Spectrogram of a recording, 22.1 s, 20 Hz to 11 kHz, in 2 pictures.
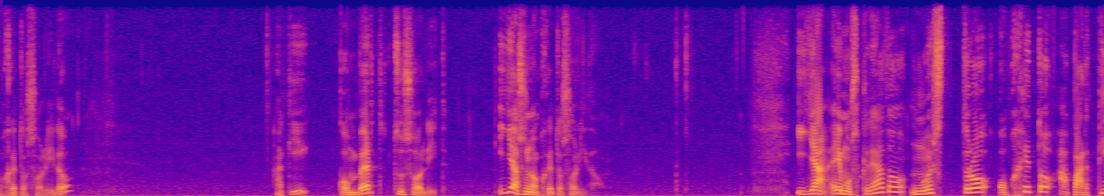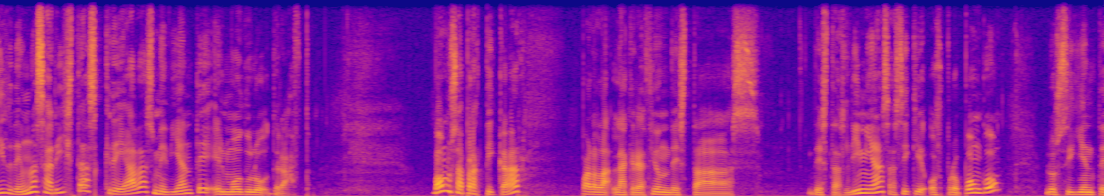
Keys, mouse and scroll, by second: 3.9 click, 5.0 scroll down 1, 5.1 scroll up 1, 5.7 scroll down 1, 6.3 click, 6.7 space, 7.7 scroll down 2, 8.5-9.6 shift+middle drag, 9.7-10.1 shift+scroll up 3, 10.5 scroll down 2, 10.9-11.9 shift+middle drag, 12.1-14.8 shift+middle drag, 21.8 click.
